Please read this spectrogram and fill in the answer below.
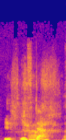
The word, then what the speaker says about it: Iftah: Well, I'll tell you, it's an Israeli name. It has like a chet. So it's hard for Canadian. So I take it easy on them, but you basically pronounce it Iftah. – Iftah.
